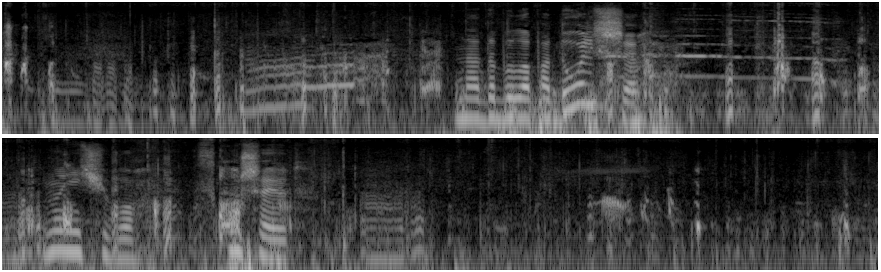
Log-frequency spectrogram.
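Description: Hens cluck and a rooster crows nearby as they eat bread soaked in cold water, heard beneath someone talking throughout.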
